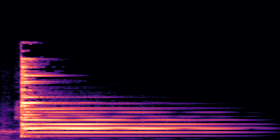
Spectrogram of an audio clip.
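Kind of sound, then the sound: sound effect, bell ringing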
